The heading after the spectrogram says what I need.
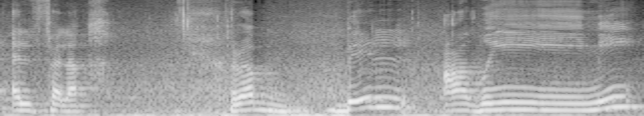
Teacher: یہ ہے حروف قمری, عین ہے حروف قمری, تو اس کے پہلے لام واضح ہونا چاہیے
